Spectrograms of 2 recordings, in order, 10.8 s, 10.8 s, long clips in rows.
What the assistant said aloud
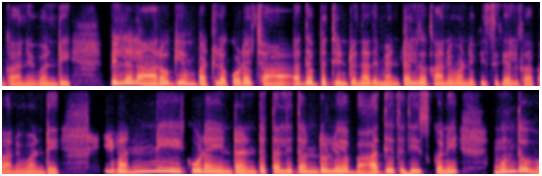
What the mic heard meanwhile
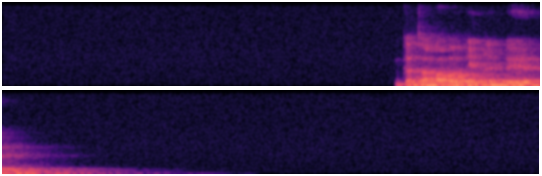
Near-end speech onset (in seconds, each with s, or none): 4.0 s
